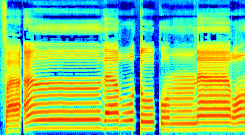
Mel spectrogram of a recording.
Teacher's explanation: nun sukun ketemu dalal tanwin ketemu ta itu kan ikhfa maka kita tahan faanzartukum Nar ta nah ditahannya dua harakat kadar gunah masih banyak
